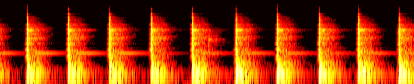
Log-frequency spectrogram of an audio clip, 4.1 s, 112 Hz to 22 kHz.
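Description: Light, evenly spaced taps, about two or three a second, on a socket extension set through the spark plug hole onto the seized piston of a Ryobi SS30 string trimmer's small two-stroke engine, struck to try to knock the stuck piston free.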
